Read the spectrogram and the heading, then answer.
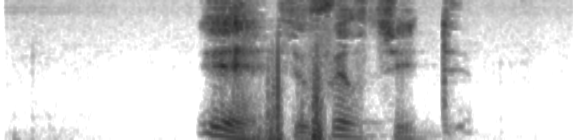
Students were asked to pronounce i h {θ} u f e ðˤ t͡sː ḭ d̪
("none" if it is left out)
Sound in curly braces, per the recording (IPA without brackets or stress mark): θ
